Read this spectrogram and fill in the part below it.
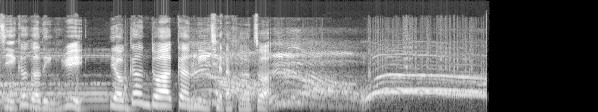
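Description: Young women sing together in a high, lilting chant.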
